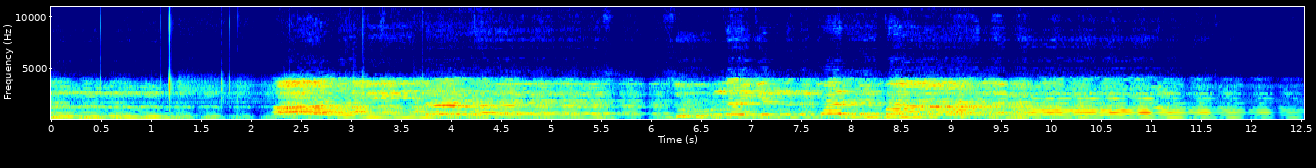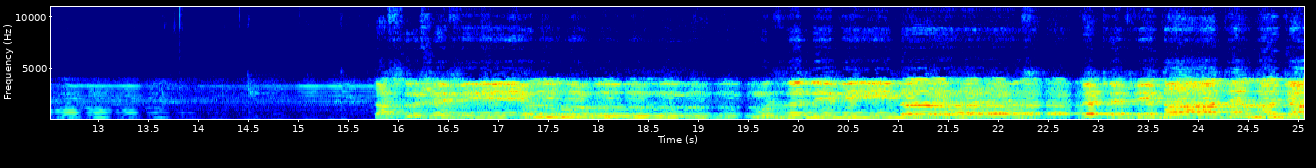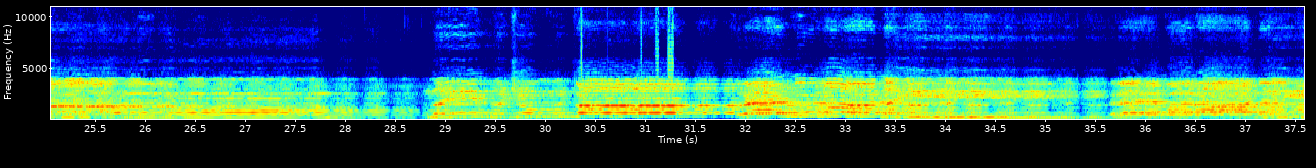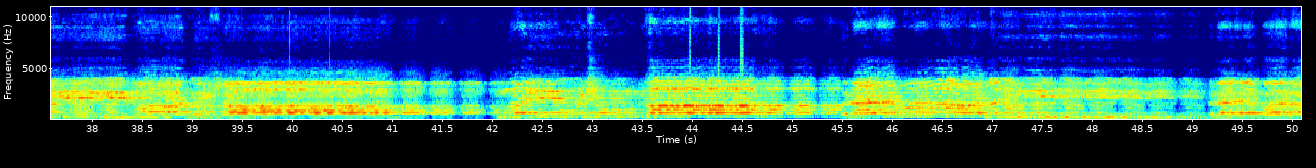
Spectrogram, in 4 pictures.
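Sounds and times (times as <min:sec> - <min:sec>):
man chanting: 0:00.0 - 0:13.4, 0:15.8 - 0:50.0.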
